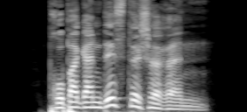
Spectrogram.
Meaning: inflection of propagandistisch: 1. strong genitive masculine/neuter singular comparative degree 2. weak/mixed genitive/dative all-gender singular comparative degree
- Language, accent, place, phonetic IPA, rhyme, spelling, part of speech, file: German, Germany, Berlin, [pʁopaɡanˈdɪstɪʃəʁən], -ɪstɪʃəʁən, propagandistischeren, adjective, De-propagandistischeren.ogg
